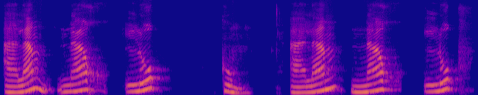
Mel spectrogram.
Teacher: Ya, kalau naqis berarti isti'alanya. Nah, isti'ala dari qafnya itu masih tetap ada. Tapi karena dia idgham, maka qalqalahnya hilang.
